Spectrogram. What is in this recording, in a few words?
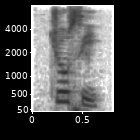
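"чусі", Komi-Zyrian, female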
